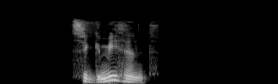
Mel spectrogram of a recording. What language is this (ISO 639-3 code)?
kab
